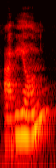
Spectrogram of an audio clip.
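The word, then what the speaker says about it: avión: page yes an airplane remember the letter v was pronounced like a b yes so for those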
